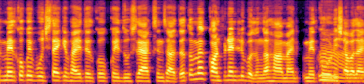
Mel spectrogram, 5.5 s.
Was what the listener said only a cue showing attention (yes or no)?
no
